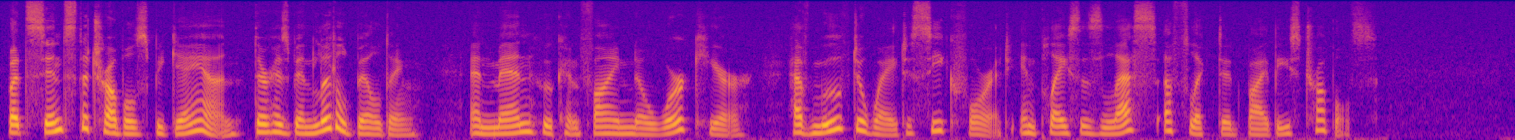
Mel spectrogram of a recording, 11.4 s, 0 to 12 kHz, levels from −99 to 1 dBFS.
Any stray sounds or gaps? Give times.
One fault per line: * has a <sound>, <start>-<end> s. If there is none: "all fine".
all fine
